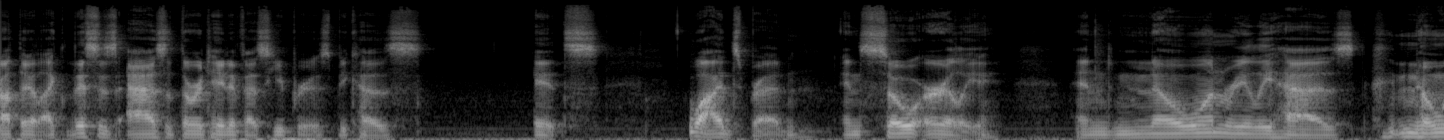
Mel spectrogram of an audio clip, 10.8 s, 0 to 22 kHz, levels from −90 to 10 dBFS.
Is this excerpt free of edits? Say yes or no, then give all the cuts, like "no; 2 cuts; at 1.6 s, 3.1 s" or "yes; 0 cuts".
no; 1 cut; at 5.2 s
